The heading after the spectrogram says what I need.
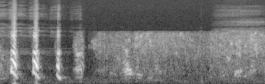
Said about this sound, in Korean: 이야 정말 낙동강 투명 카약 탐사로 그 낙동강의 시원한 강물 소리를 전 세계에 계신 팟짱 애청자들께서 함께 듣고 계십니다.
